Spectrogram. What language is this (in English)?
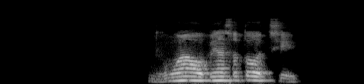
Odia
